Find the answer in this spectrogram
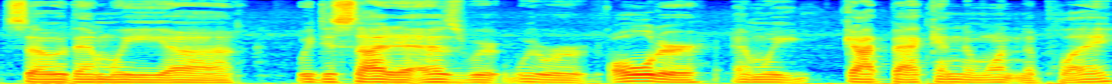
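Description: The pitch of this man's voice is very deep and low. He talks in an American accent. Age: 40s. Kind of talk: casual interview chat. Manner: soft-spoken, humble.

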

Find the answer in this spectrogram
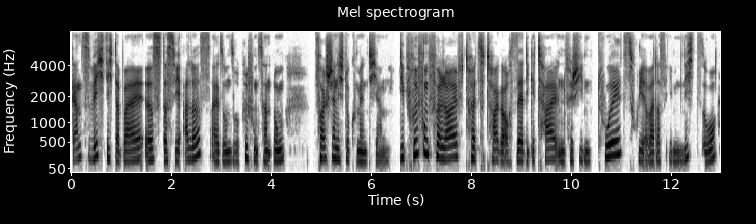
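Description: This woman's voice has a bright, sharp tone at a medium pitch, with ordinary pitch variation. She speaks fairly slowly, and the sound is dry and close with no echo. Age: 20s. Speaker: junior auditor. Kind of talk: career interview.

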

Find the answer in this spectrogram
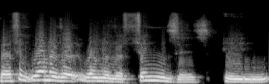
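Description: Speaking at a fairly slow pace, a man with an English accent has a dark, mellow tone and lively intonation. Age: 50s. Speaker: songwriter and music educator. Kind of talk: interview.

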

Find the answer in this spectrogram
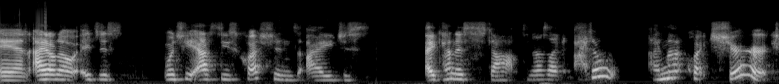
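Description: A woman with an American accent has an unremarkable speaking voice, fairly high in pitch, with ordinary pitch variation and big swings in loudness. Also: moderate pace. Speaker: college student. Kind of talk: casual interview.

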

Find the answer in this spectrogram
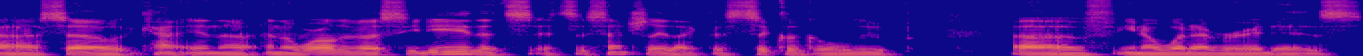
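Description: A man with a Midwestern American accent speaks at a moderate pace in a dark, mellow tone, with fairly low pitch and monotone, flat intonation, in a very clean recording with a silent background. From Indianapolis, Indiana (Southport). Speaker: marketing agency founder. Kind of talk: interview. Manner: casual, hesitant with fillers.

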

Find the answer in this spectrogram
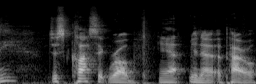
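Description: This man has a Yorkshire accent and lively intonation. He talks at a moderate pace. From northern England, Leeds, West Yorkshire. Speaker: guitarist. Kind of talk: casual interview.

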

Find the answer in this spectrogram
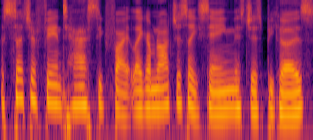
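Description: There is an animated tone to this man's medium-pitched voice. The recording is very clean, with a silent background. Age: 20s. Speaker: podcast host, MMA fan. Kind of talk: casual chat.

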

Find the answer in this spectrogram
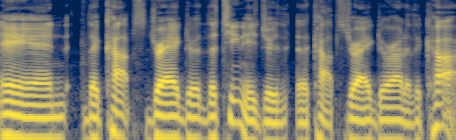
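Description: With an American accent, a man with a plain, everyday voice speaks at a fairly slow pace and fairly low pitch, recorded with a dry, close sound and no echo. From Detroit, Michigan. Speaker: guest on podcast. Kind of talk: casual chat. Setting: in studio with hosts.

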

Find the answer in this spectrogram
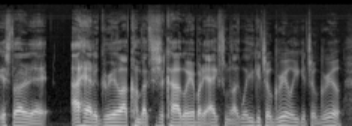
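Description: The recording is very clean, with a silent background. The intonation is monotone and flat. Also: man. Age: 30s. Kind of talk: casual chat.

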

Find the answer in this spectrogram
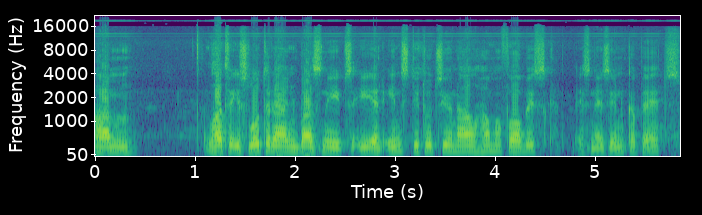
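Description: A man with a fairly high pitch talks in a flat monotone, his loudness swinging widely over noticeable background noise. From US Midwest, Chicago. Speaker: LGBT rights activist. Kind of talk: interview. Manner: hesitant with fillers.

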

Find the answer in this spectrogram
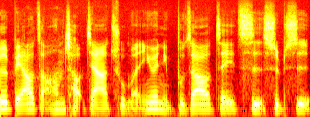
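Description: A woman with a very deep, low pitch and a dark, mellow tone talks at a fairly quick pace in monotone, flat intonation, recorded with a dry, close sound and no echo. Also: very clean recording, silent background. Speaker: podcast co-host, mother. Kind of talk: casual chat.

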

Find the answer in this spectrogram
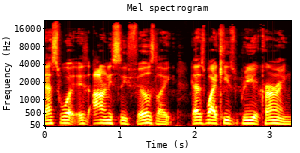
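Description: Delivered at a moderate pace with fairly even intonation, the speech comes on a very clean recording with a silent background. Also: man. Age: 20s. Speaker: truck driver. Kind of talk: casual chat. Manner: halting.

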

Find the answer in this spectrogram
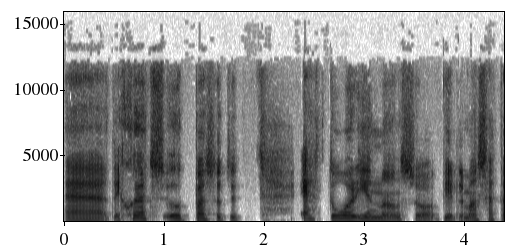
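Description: In a dry, close sound with no echo, a woman with an ordinary speaking voice talks fairly slowly at fairly low pitch, with ordinary pitch variation. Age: 60s. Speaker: patient with cystic fibrosis. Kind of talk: interview.

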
